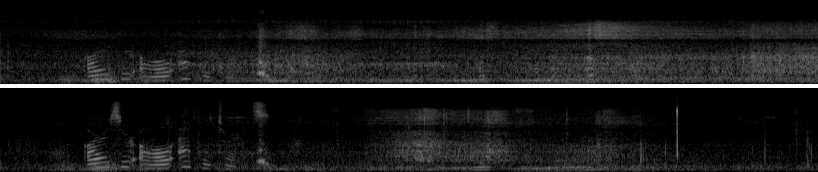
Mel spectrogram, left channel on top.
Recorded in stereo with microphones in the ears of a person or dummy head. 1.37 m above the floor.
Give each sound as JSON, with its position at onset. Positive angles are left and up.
{"t": 0.8, "sound": "a woman speaking", "side_deg": -80}
{"t": 2.6, "sound": "a whoosh", "side_deg": 20}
